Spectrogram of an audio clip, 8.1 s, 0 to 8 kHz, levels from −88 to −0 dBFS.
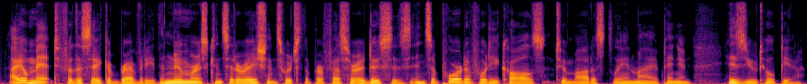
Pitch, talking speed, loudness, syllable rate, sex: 135 Hz, 200 wpm, -19 LUFS, 6.3 syllables/s, male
